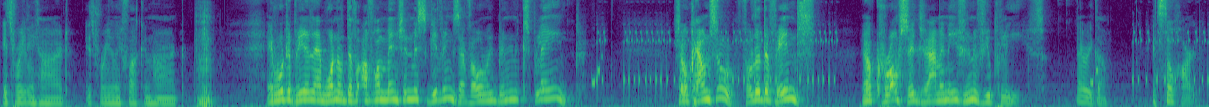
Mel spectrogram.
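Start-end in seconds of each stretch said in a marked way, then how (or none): 3.3-13.0 put-on elderly gentleman character voice. Trying out a character with a bit of an accent, in an old man voice. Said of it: "Old man voice".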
